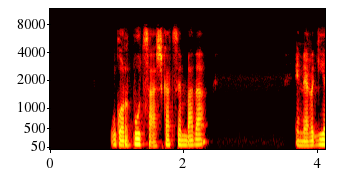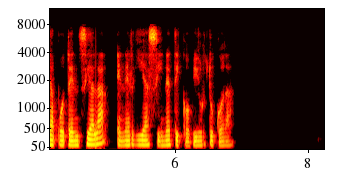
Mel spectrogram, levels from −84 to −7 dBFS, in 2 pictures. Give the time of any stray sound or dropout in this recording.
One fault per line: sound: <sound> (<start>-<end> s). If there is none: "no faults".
no faults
